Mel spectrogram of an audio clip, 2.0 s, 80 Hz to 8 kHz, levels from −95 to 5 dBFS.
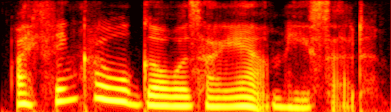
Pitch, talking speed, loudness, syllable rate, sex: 220 Hz, 305 wpm, -17 LUFS, 5.6 syllables/s, female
